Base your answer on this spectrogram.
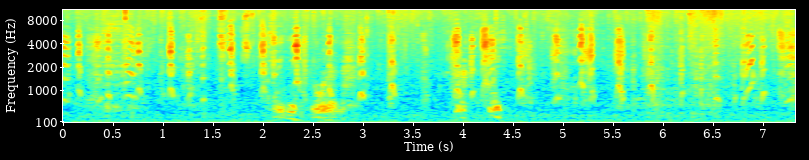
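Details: Young ferrets let out of their cage squeak in rapid, high, chirping bursts while a woman talks softly to them now and then.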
